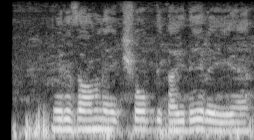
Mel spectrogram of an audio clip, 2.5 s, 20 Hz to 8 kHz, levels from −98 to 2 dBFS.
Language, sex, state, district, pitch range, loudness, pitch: Hindi, male, Haryana, Rohtak, 145-170 Hz, -14 LUFS, 160 Hz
